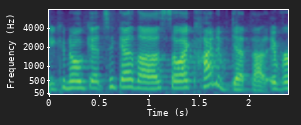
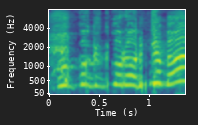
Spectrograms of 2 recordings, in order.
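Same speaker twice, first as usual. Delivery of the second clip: very loud, high, furious acted-out mad outburst; 8 semitones higher, 11 dB louder than usual. Retelling a story and playing Mason's reaction, imitating Mason's mad voice. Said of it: "I love your mad voice".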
